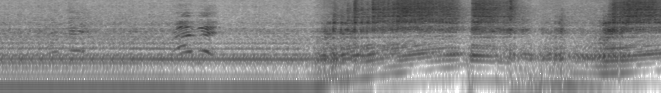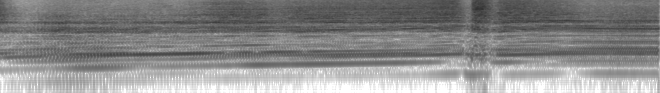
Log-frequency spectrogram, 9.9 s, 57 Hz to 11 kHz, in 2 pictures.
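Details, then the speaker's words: 2005 Infiniti G35, home-welded dual exhaust with two Borla mufflers replacing raspy HKS cat-back, mocked up after loose flanges fixed: deep steady idle, throttle blips climbing and settling smoothly, no rattles, ticks or leaks. "dude i love that buildup it's mocked up you heard it"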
